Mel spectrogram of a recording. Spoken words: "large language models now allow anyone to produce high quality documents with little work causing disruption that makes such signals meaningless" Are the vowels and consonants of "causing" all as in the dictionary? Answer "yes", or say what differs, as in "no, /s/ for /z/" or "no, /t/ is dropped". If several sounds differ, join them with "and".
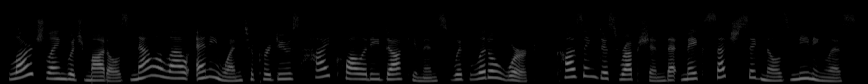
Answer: yes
